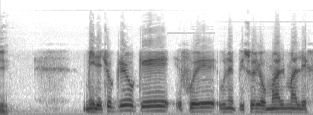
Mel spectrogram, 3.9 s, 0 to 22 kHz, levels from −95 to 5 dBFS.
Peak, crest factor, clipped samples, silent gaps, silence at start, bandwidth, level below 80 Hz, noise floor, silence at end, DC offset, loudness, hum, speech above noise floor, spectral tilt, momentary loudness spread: -6 dBFS; 16 dB; under 0.1%; none; 0 s; 10.5 kHz; -54 dBFS; -46 dBFS; 0 s; under 0.1%; -22 LUFS; none; 24 dB; -6 dB/octave; 18 LU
